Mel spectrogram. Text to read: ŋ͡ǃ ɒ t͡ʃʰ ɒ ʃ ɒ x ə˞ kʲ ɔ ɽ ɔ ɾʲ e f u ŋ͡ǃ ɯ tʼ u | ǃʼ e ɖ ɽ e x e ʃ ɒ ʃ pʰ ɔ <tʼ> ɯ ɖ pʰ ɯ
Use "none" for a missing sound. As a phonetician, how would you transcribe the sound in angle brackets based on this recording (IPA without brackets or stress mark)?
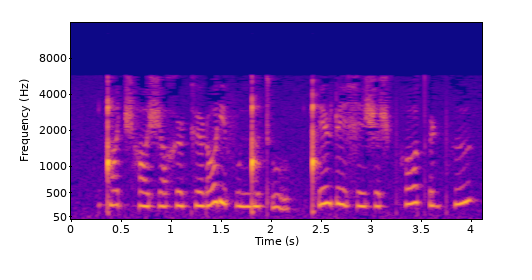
tʼ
